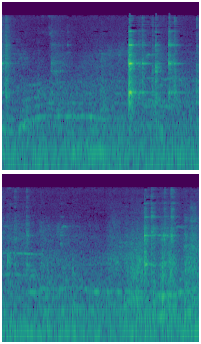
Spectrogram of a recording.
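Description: Metal fork clinking against a plate while eating noodles: one sharp, ringing clink about two seconds in, then a few lighter clinks near the end.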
